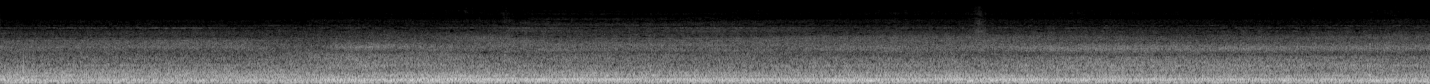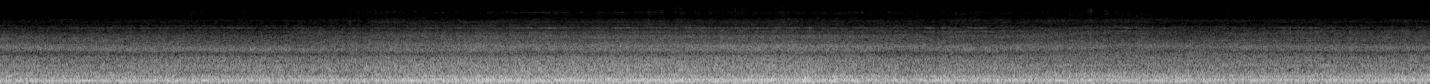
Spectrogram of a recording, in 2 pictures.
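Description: Sounder commuter train rolling slowly past, its diesel locomotive running with a steady hum.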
